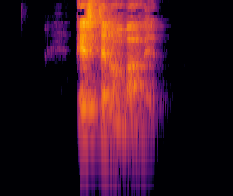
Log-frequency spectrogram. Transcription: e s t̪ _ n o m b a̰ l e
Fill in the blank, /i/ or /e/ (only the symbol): e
